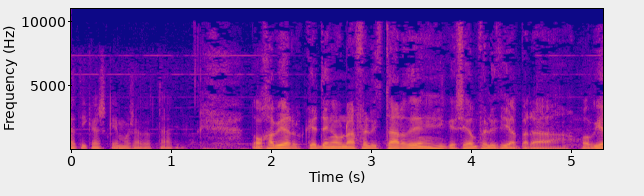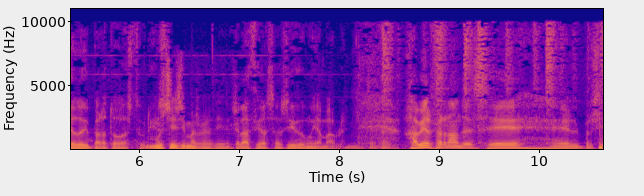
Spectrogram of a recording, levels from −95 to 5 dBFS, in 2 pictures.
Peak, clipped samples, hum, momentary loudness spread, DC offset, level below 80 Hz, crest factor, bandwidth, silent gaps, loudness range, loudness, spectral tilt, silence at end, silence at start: -10 dBFS; under 0.1%; none; 13 LU; under 0.1%; -42 dBFS; 16 dB; 10.5 kHz; none; 2 LU; -27 LUFS; -5.5 dB/octave; 0 s; 0 s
